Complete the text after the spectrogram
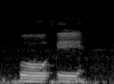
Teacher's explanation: अर्धसंवृत जिनके उच्चारण में संवृत की अपेक्षा थोड़ा सा मुंह खुलता है, ओ, ए। विवृत स्वर जिनके उच्चारण में मुंह सबसे ज़्यादा खुलता है, आ।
